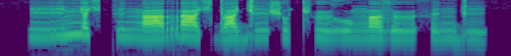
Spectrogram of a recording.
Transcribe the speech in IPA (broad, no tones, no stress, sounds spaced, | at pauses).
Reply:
iː ɲ a ç k i ŋ a r aː ç d a ɟ iː ʃ u cʰ ʉ ɣ u ŋ ɐ z ʉː θ i ŋ ɡ i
